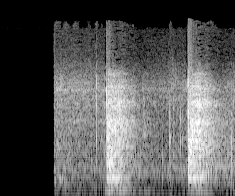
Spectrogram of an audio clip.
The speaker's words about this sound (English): And we'll hear them energetically chopping fish as they chat here.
